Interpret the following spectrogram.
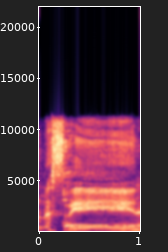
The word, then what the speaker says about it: Nasrin: Enggak, nama aku tuh nama Persia, Nasrin. Oh Nasrin. Nasrin. Nah, tapi itu ribet lah. Jadi kayak secara dari kecil orang-orang tuh selalu pronunciation-nya salah gitu kan karena tulisannya beda gitu.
